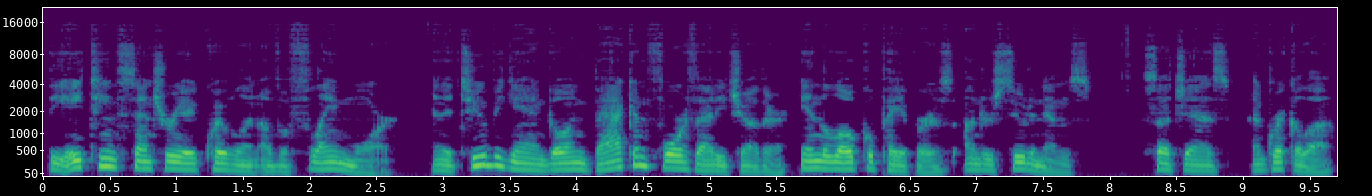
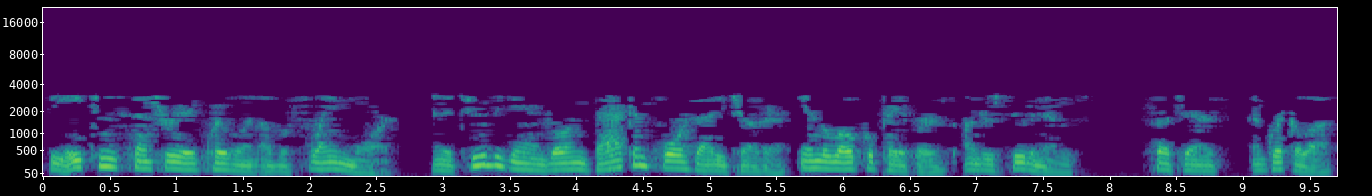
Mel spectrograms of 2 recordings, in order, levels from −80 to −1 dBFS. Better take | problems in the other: first | garbled, watery; badly; nothing above 3 kHz

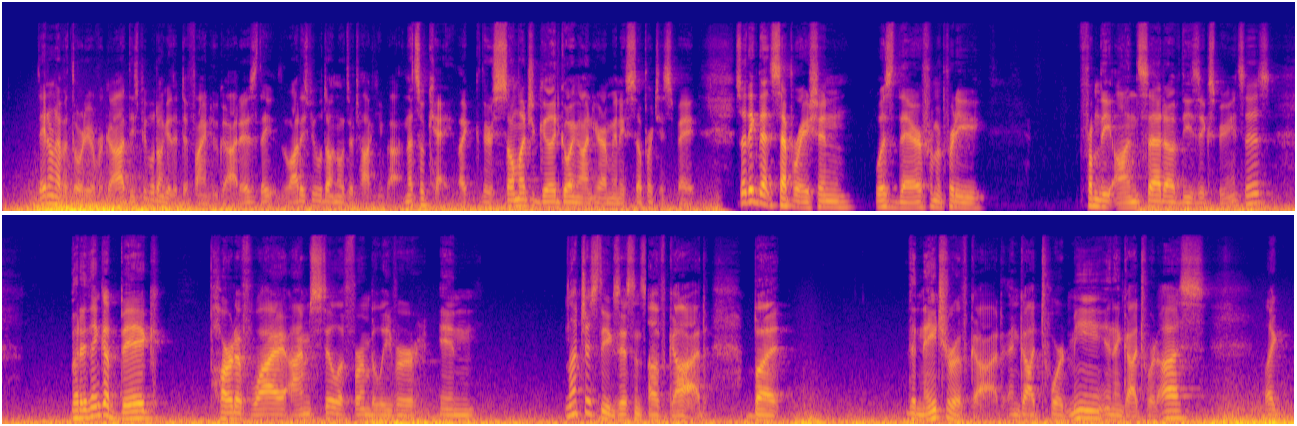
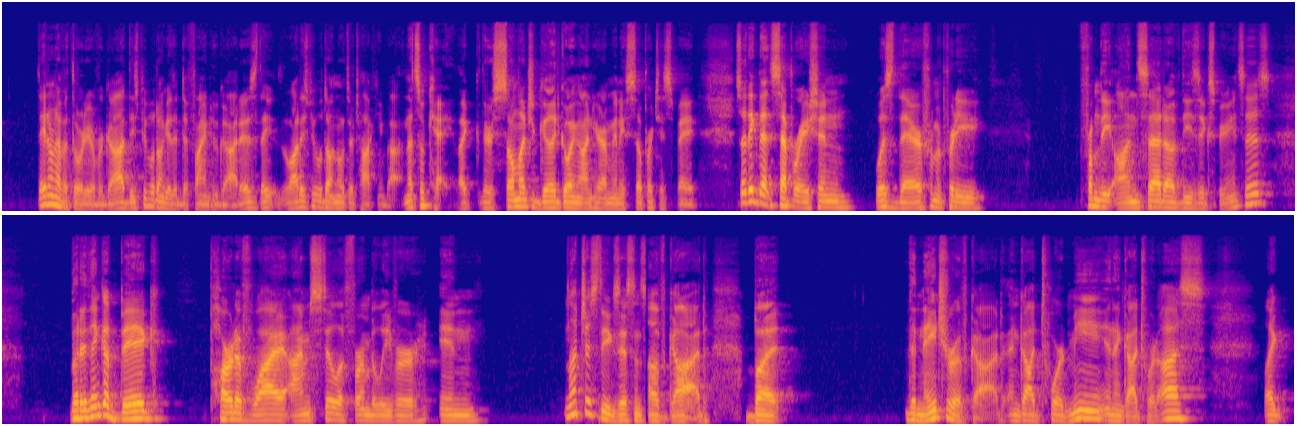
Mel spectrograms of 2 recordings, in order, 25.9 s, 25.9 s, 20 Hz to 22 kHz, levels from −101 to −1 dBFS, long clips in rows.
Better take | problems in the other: second | wind noise on the microphone; occasional gusts; until 7 s and from 11 s on; 20 dB below the speech

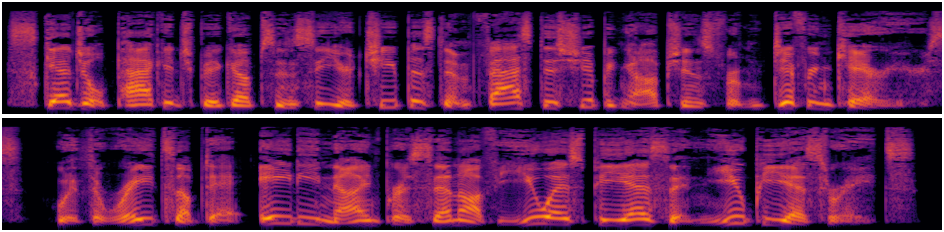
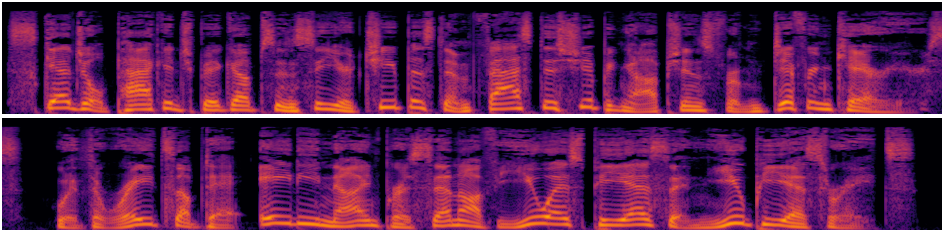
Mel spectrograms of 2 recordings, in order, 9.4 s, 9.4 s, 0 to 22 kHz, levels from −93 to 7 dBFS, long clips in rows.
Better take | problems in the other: second | thin; very; fading below 300 Hz

